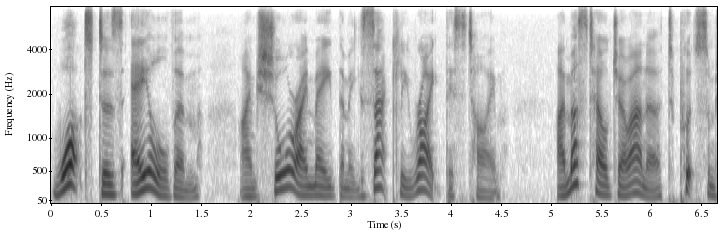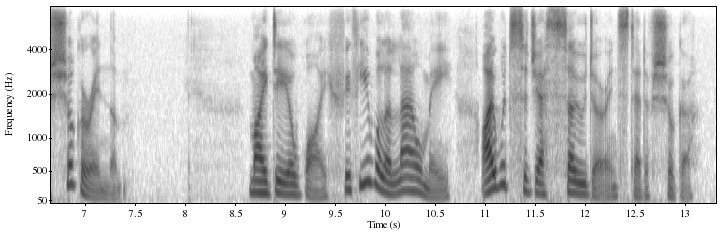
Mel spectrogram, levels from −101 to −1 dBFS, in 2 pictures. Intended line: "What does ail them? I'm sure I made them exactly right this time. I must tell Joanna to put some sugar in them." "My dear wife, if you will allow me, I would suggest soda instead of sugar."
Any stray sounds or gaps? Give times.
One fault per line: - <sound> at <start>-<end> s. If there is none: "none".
none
